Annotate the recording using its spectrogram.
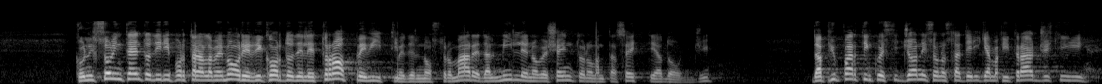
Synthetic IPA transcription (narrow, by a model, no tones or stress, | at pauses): konilsɔːloint̪ɛnt̪od̪iɾiport̪aɾalːamemɔːɾjailrikɔrd̪od̪elːet̪ɾɔpːevit̪ːimed̪elnɔst̪ɾomaːɾed̪almilːenːɔvet͡ʃɛnt̪onovant̪asɛt̪ːead̪ɔd͡ʒːi | d̪apːjupːart̪iŋkwest̪id͡ʒornisoːnost̪aːt̪iɾikjamaːt̪it̪ɾad͡ʒit͡ʃi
